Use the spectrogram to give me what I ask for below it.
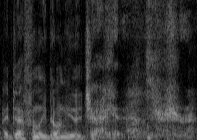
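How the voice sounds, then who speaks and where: In a bright, pushed whisper on the low side, a Canadian livestream host talks fast and expressively while walking outdoors, somewhat out of breath. He keeps things loose and casual, cursing and reading out viewer comments to reply to them. Traffic sounds come through the noisy recording.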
